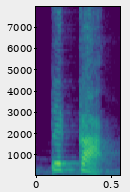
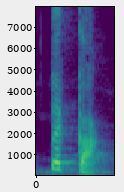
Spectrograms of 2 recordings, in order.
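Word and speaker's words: tekak: Malaysian ভাষায় বলা হয় তেকাক কি বলা হয় তেক্কাক তেক্কাক কিন্তু মালয়েশিয়ানরা এটাকে তেক্কাক এভাবে না বলে তেকা তেকা তেকা তেক্কা তেকা ব্যাপারটা ক্লিয়ার হইছে আচ্ছা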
